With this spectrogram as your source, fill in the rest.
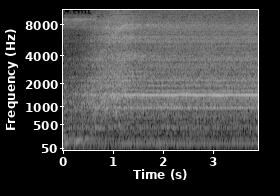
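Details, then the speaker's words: Second-prototype 2x72 belt sander/grinder with gas-piston belt tensioner (40 lb): motor spins up to a high whine with a shaky roar; contact wheel not balanced for the speed, vibrating and shaking the whole machine. "can see there's vibration in that wheel. Shakes the whole machine a little bit."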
